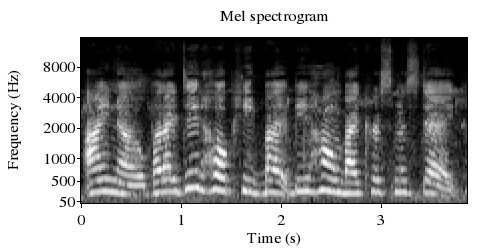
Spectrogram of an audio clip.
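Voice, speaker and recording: An anxious storybook woman, played by a female reader, worried and insistent. Her voice is high and bright, with faint noise in the recording. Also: unhurried. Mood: resigned. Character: anxious, insistent lonely woman waiting at home.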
